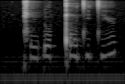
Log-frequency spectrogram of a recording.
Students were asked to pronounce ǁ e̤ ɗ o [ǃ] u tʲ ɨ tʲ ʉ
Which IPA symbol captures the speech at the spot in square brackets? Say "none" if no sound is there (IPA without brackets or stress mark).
ǃ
